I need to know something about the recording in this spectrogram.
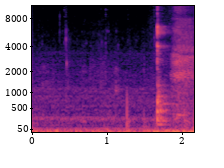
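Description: Someone chews a mouthful of fried rice: faint, scattered mouth clicks give way to a louder burst of moist, crackly chewing that carries on to the end.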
